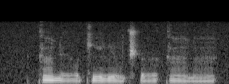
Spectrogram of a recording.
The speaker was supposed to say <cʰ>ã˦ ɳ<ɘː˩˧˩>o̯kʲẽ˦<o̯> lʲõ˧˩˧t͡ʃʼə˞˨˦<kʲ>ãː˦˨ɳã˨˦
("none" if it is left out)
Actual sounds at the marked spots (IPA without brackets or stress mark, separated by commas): k, ɘː˩˧˩, none, k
